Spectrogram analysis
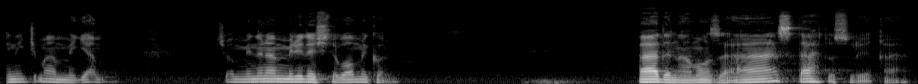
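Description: Gravelly-voiced male cleric preaching. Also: mid-range voice, steady tone, long pauses. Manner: conversational, teasing the audience, shifting loudness. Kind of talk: religious sermon to a congregation.

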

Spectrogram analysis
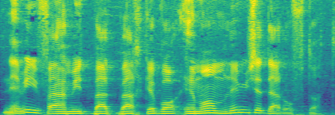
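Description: A man preaching a sermon with passion, swinging from loud, slow declaiming to quick, quieter asides. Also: medium pitch, expressive, gravelly. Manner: chants quoted chains of narrators slowly.

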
